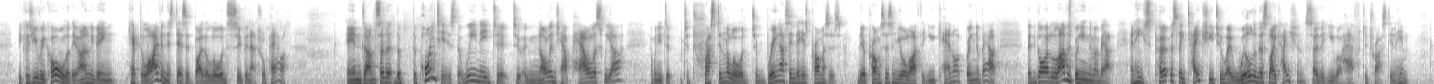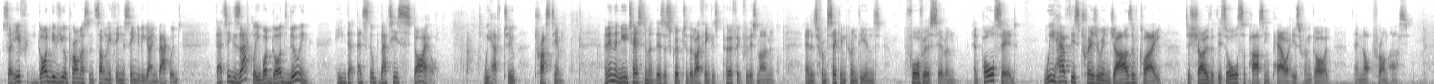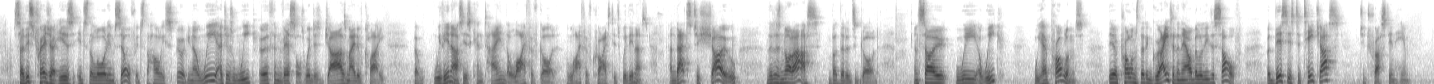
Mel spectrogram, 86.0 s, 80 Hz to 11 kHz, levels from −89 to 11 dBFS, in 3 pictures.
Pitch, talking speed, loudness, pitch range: 130 Hz, 175 wpm, -25 LUFS, 115-160 Hz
